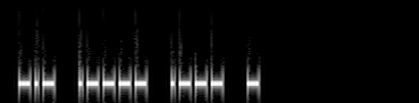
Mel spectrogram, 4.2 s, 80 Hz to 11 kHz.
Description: Morse code, heard as a keyed tone, about 30 wpm, spaced as for 22 wpm, 700 Hz. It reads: K1JT
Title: USA Call Signs - 4 Characters - 2x Character Spacing - 30wpm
